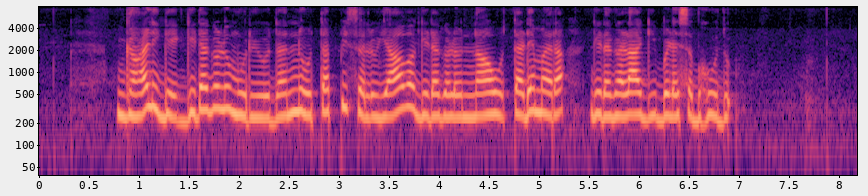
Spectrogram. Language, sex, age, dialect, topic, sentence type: Kannada, female, 18-24, Coastal/Dakshin, agriculture, question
